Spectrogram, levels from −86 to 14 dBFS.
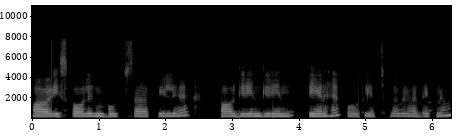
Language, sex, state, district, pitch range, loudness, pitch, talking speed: Hindi, female, Bihar, Gopalganj, 225-245 Hz, -38 LUFS, 230 Hz, 190 wpm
